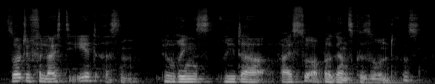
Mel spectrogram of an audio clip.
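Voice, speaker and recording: A man's voice: medium pitch, animated, moderate pace, creaky, mellow. A man reading as a prim middle-aged mother.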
